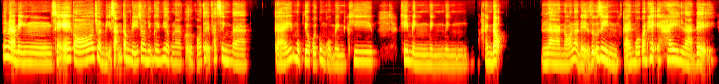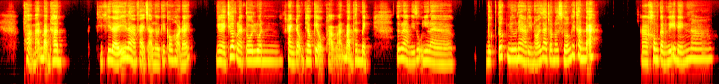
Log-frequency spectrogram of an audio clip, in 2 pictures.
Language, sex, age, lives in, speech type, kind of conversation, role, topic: Vietnamese, female, 35-39, Vietnam, conversation, podcast, guest, Làm sao để giữ mối quan hệ tốt với nhà chồng hoặc nhà vợ?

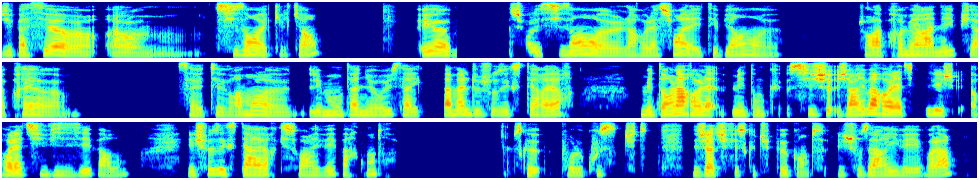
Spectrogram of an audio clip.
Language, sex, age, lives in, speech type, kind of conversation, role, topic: French, female, 30-34, France, conversation, unstructured, none, Penses-tu qu’il faille se battre pour sauver une relation ?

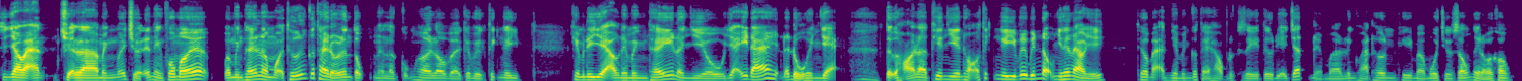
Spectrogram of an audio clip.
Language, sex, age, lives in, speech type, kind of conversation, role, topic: Vietnamese, male, 20-24, Vietnam, read, expert-assistant, asker, Từ việc quan sát địa chất, mình có thể rút ra bài học nào về thích nghi khi môi trường sống thay đổi?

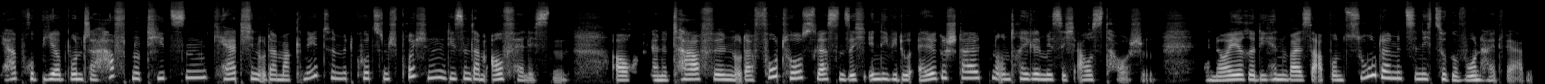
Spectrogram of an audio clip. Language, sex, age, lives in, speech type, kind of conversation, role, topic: German, female, 20-24, Germany, read, expert-assistant, expert, Wie bringe ich mehr Freude und Entspannung in meine Haus- und Gartenroutine?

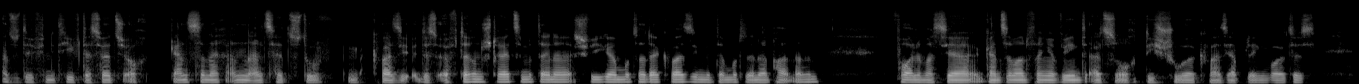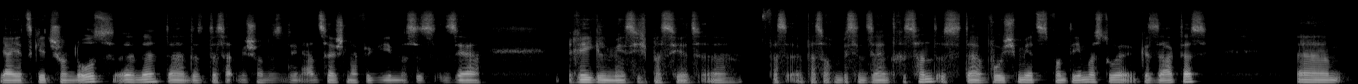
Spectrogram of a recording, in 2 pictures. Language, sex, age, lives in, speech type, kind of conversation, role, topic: German, male, 25-29, Germany, conversation, advice, advisor, Warum geraten wir wegen Kleinigkeiten immer wieder in Streit, der kein klares Ende findet?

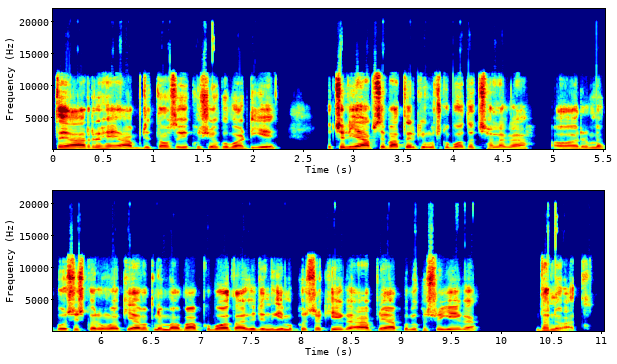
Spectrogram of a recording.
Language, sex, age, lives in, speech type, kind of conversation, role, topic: Hindi, male, 20-24, India, conversation, unstructured, none, क्या आप मानते हैं कि खुशी दूसरों के साथ बाँटने से बढ़ती है?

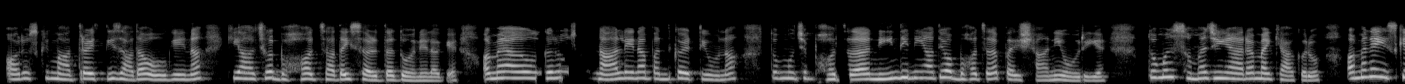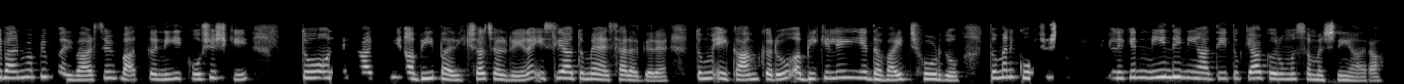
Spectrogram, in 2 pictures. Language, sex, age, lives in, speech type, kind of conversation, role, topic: Hindi, female, 18-19, India, conversation, advice, user, नींद की गोलियों पर आपकी निर्भरता क्यों बढ़ रही है और इसे लेकर आपको क्या चिंता है?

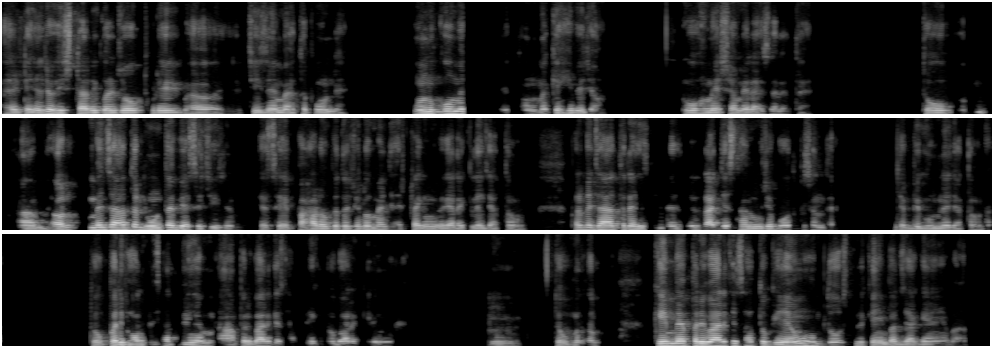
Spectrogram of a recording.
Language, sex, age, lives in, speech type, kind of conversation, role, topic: Hindi, male, 35-39, India, conversation, unstructured, none, आपकी सबसे यादगार पारिवारिक छुट्टियाँ कौन-सी हैं?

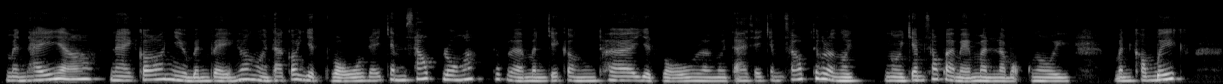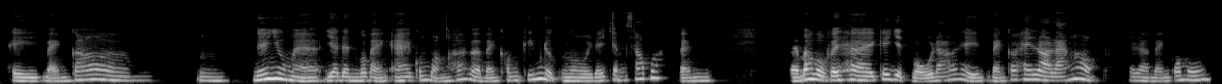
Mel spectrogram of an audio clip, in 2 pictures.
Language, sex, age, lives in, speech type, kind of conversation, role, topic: Vietnamese, female, 30-34, Vietnam, conversation, podcast, host, Khi cần chăm sóc bố mẹ già, bạn sẽ quyết định như thế nào?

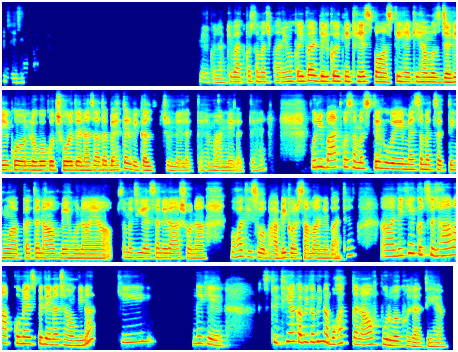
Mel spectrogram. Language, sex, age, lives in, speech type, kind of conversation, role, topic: Hindi, female, 20-24, India, conversation, advice, advisor, बॉस द्वारा सार्वजनिक रूप से आलोचना किए जाने पर मुझे शर्म या गुस्सा क्यों आता है?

